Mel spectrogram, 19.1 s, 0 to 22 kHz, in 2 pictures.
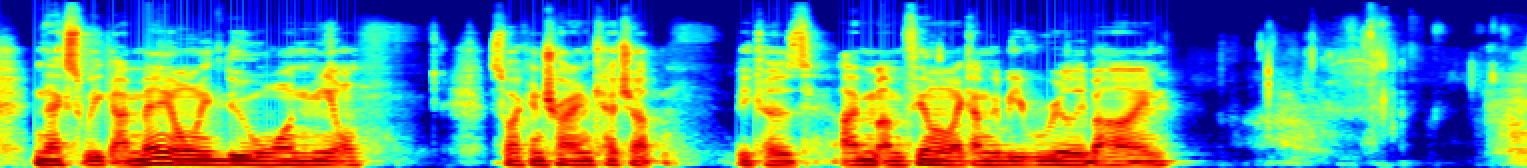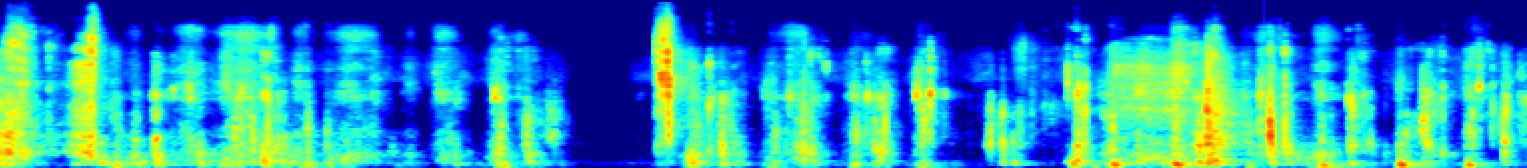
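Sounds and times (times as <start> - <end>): person chewing crunchy food: 7.7 - 19.0.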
